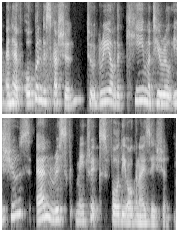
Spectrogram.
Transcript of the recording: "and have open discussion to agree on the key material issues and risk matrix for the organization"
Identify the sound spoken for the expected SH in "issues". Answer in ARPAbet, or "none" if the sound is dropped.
SH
